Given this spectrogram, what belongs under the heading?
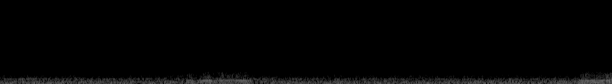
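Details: Male dog sleeping: low, steady rumbling breath noise with a couple of louder snorting peaks; snoring.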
